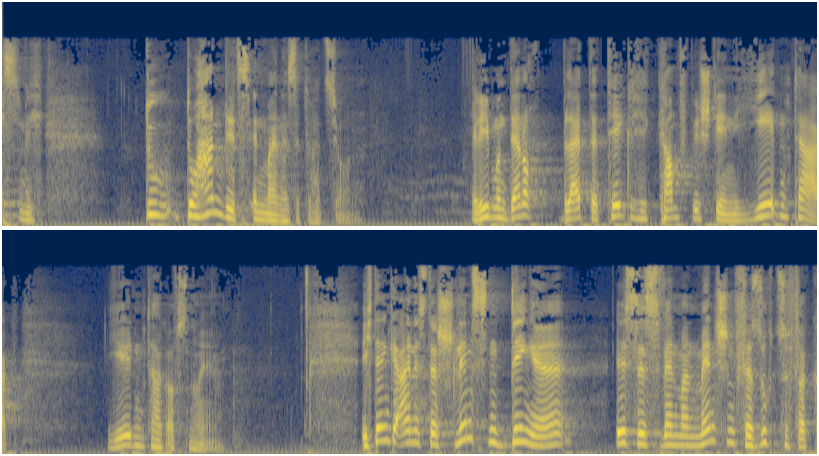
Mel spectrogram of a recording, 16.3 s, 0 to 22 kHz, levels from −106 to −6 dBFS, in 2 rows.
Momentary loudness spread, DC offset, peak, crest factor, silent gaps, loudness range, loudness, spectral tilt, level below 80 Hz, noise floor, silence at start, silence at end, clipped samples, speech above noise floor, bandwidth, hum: 14 LU; under 0.1%; -2 dBFS; 18 dB; none; 8 LU; -18 LUFS; -3 dB/octave; -46 dBFS; -49 dBFS; 0 s; 0 s; under 0.1%; 31 dB; 11.5 kHz; none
